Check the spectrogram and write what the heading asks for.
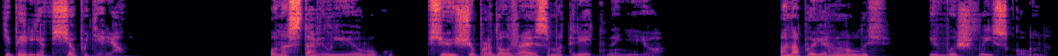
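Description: Husky male audiobook narrator, lively delivery. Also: deep voice, a little slow, no room sound, studio quality. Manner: acts out each character's lines with raised, emphatic delivery. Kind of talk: dramatic audiobook reading.

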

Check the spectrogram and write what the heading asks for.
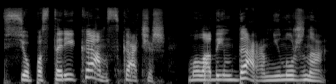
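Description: A woman's voice: mid-range voice, normal speed, a bit bright, dry recording, clean studio sound, lightly acted. A woman reading an audiobook, voicing an enraged older wife who screams insults. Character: furious older woman, shrill, hot-tempered.

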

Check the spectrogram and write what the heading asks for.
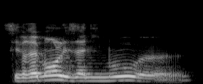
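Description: A man with a high, gravelly voice talks casually on a podcast, stopping and restarting often. The sound is muffled and lo-fi. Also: a little slow, darkish tone. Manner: hesitant, many fillers and restarts. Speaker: podcast co-host. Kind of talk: casual chat.

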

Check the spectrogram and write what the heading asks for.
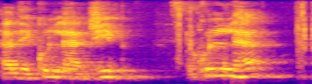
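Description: A man's voice: high-pitched, moderate pace, a little hiss or hum. A man with an Algerian Arabic accent giving an informal Quran commentary lesson, chatting with his listeners, swearing oaths and checking that they follow. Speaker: Quran teacher. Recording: roomy, dull lo-fi recording.

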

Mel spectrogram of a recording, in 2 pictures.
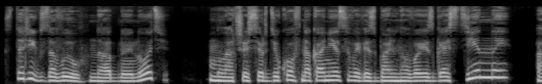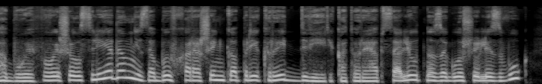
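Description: A woman reads a novel aloud in a steady, even way. Her voice is low, very dark and mellow, and the recording is dry and close. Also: moderate pace, no echo. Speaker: audiobook narrator. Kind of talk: scripted narration.

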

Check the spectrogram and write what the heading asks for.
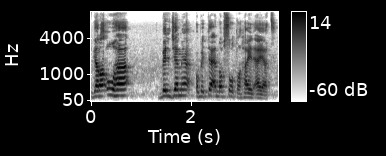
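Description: A man with a Levantine Arabic accent leads a Quran recitation lesson in a fairly high voice, moving briskly from point to point. He keeps pausing to fire questions at his students and explains each rule in plain colloquial speech. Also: expressive, a little hiss or hum. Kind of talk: classroom lesson.

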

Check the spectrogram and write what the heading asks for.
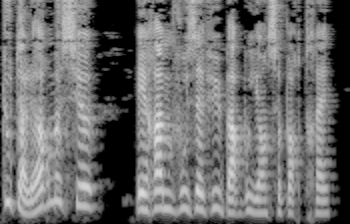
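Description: A woman reading the lines of an anxious, earnest father in an audiobook, pleading and quick to indignation. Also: medium pitch, animated, husky. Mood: indignant. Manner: pleading, earnest, easily upset. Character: gentle anxious aristocratic father, middle-aged man.

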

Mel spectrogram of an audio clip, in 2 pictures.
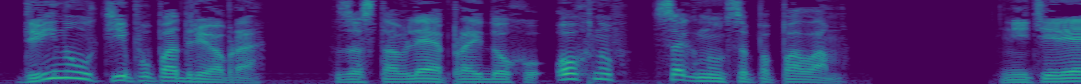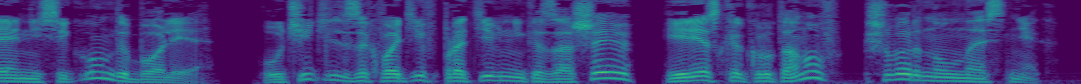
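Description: A man narrating an audiobook in an expressive storytelling manner. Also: medium pitch, no room sound, studio quality.

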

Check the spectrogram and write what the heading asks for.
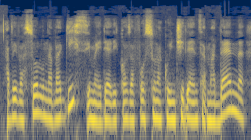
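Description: Woman reading an audiobook, mellow tone. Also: low voice, fast. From Italy. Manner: steady, clear storytelling reading. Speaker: audiobook reader. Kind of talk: scripted narration. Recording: dull lo-fi recording.

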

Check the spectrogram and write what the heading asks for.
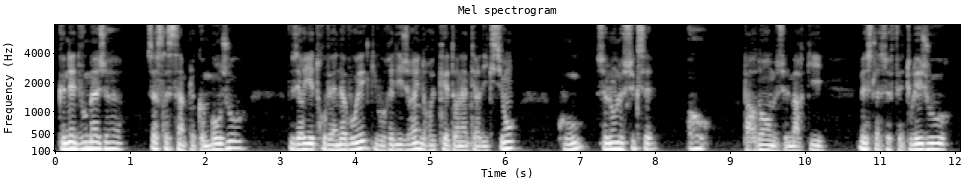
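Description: A man voicing a sly, scheming older lawyer who flatters and insinuates in an audiobook. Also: medium pitch, moderate pace, close to an everyday voice. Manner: wheedling and insinuating.

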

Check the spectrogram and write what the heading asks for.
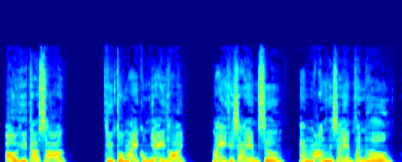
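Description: A man's voice: mid-range voice, a little fast, fairly bright tone, no room sound, lightly acted. A man voicing a teasing, dramatic young male student who talks in a playful, showy way, in an audiobook. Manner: playful, showy, sing-song when reciting.

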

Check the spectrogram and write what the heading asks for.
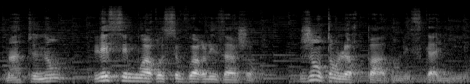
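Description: A man's voice: medium pitch, lively intonation, moderate pace, darkish tone, natural voice. A man reading the part of a breezy, wry rogue of a friend, offhand and dry, with faint music behind.

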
